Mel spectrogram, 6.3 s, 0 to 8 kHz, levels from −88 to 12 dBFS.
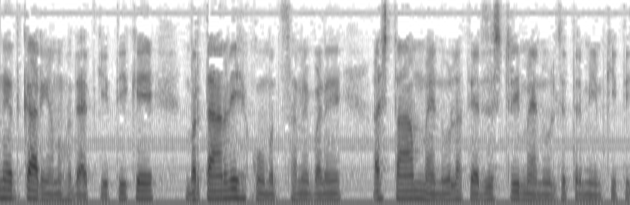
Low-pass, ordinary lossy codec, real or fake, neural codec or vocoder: none; none; real; none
